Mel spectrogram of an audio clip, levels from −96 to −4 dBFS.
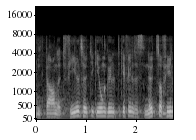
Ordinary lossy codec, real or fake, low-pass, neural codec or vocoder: none; real; none; none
